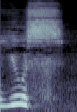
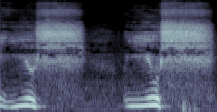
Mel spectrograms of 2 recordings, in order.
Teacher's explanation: Okey, bunyikan tafashi pada huruf shim. Yush, bukan yus.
